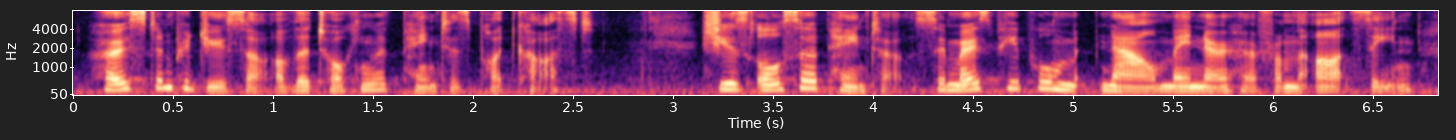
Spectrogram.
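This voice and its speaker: A young woman hosting a student podcast, reading a polite introduction and asking measured interview questions. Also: lowish voice, a little hiss or hum. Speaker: podcast host.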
